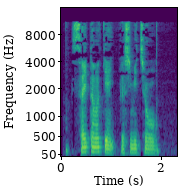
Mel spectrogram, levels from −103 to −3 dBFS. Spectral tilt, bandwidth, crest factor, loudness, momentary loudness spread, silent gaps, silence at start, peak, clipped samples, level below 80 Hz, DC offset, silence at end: -2.5 dB/octave; 11.5 kHz; 20 dB; -24 LUFS; 8 LU; none; 0.1 s; -6 dBFS; under 0.1%; -52 dBFS; under 0.1%; 0.35 s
